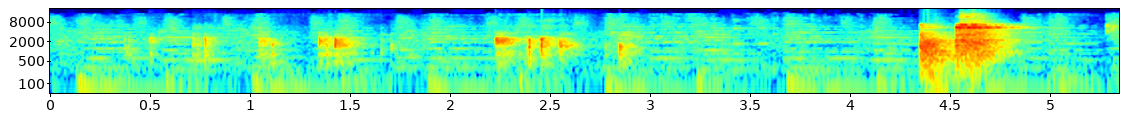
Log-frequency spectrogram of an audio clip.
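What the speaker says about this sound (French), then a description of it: "je mélange bien mon hachis" Minced meat stirred in a pan, a utensil knocking and scraping against the metal in an uneven series of clinks and taps, with one louder clatter near the end.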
